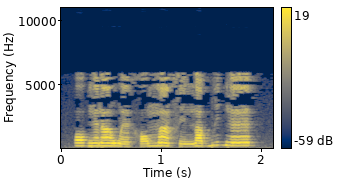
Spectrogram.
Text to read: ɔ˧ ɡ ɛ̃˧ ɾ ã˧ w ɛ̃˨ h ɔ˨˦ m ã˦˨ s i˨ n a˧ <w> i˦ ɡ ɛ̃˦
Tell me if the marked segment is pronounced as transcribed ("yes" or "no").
no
